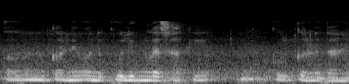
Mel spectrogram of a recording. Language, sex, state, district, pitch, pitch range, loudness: Kannada, female, Karnataka, Dakshina Kannada, 205 Hz, 195-220 Hz, -16 LUFS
